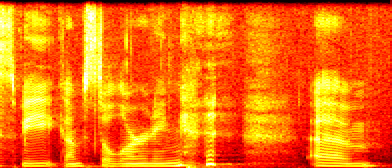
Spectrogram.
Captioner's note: laughs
